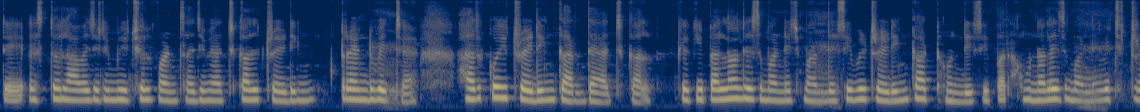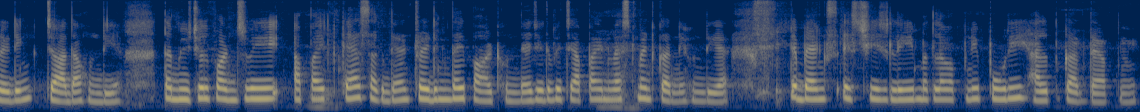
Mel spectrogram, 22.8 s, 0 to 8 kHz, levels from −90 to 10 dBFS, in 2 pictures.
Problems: none marked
